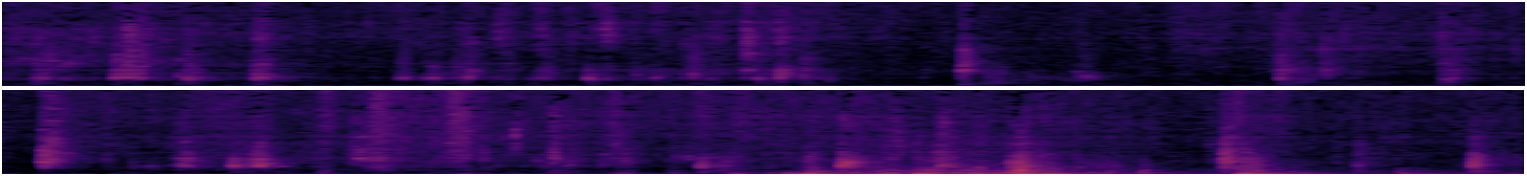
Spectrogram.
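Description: Faint scraping and clicking of a plastic spoon stirring stuffing in a pot, louder for a couple of seconds near the end.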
